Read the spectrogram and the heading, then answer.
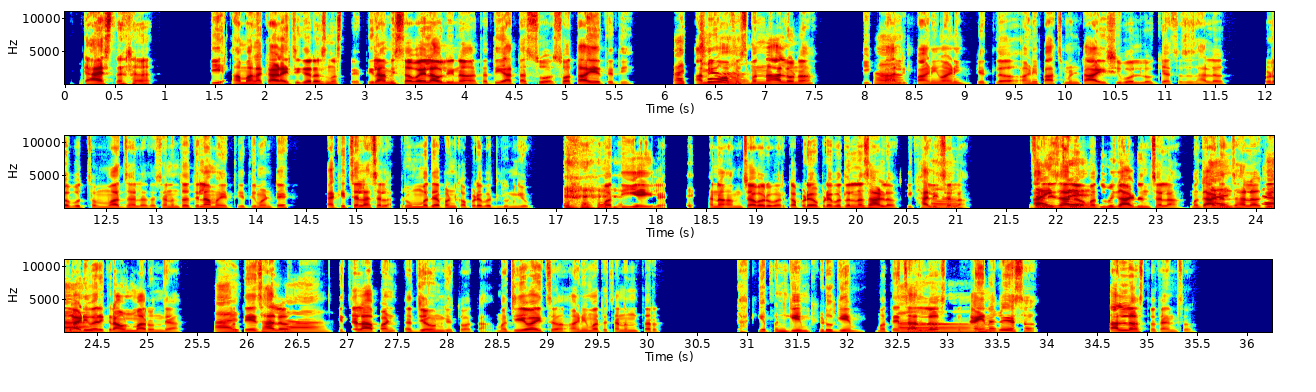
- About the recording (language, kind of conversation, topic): Marathi, podcast, मुलांच्या पडद्यावरच्या वेळेचं नियमन तुम्ही कसं कराल?
- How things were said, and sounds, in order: other noise; chuckle; anticipating: "अच्छा!"; in English: "रूममध्ये"; chuckle; tapping; other background noise; drawn out: "हां"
